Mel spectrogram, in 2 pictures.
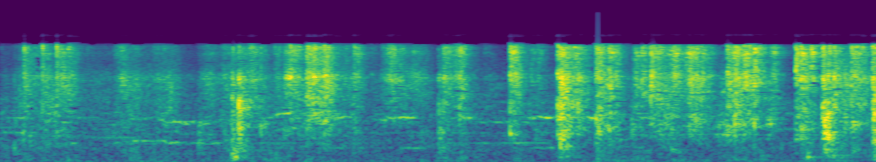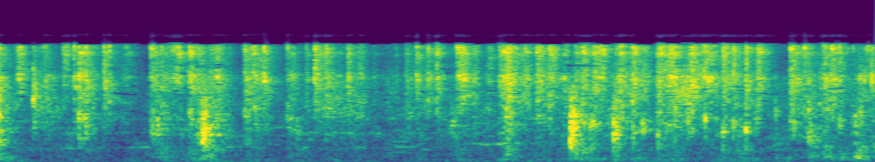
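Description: A small dog's claws scrabbling and tapping fast on a wooden floor as it hops about on its hind legs: a dense, irregular clatter of scratchy clicks, many each second.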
